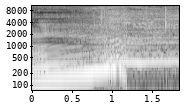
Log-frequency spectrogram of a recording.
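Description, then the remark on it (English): A cartoon sound effect, voiced by Jason Marsden, for a cartoon cat reinflating: a high-pitched, strained inhale, a harmonic vocal tone that slides steadily upward in pitch, then holds on a steady higher note, loud and alone. “He's inhaling super hard and high-pitched.”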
